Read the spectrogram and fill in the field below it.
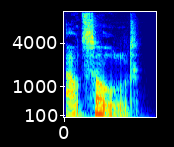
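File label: "outsold", British English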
